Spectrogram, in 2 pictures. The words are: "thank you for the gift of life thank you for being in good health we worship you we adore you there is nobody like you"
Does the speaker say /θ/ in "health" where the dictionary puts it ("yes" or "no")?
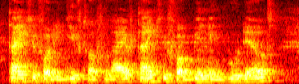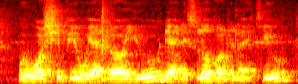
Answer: no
